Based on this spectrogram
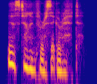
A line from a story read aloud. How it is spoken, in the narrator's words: sighed out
